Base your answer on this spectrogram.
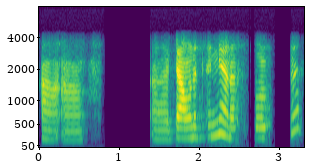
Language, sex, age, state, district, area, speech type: Malayalam, female, 30-45, Kerala, Kozhikode, urban, conversation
